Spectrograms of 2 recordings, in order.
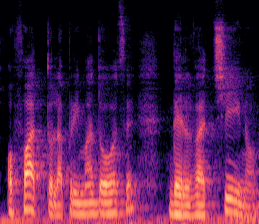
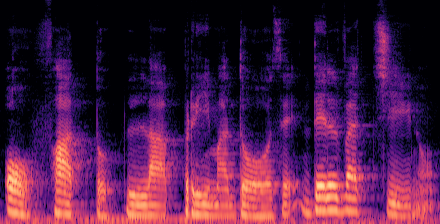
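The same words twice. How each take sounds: First: "ho fatto la prima dose del vaccino" at a more flowing, natural speed; repeated at easier pace. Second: Very slow, each syllable of "ho fatto la prima dose del vaccino" spelled out; slow model sentence. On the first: Teacher to students, repeating the sentence more fluently. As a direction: say it again closer to normal. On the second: Teacher to students, reading the sentence very slowly. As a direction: drag the sentence out for learners to copy. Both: Shown as a demonstration.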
